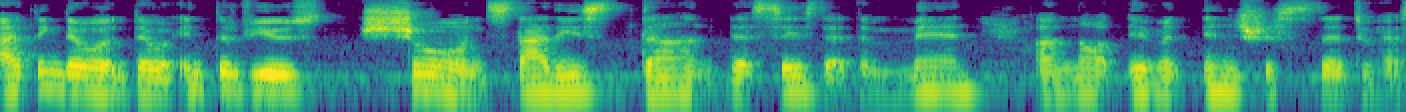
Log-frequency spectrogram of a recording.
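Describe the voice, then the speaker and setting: A man's voice: medium pitch, fairly bright tone, a little hiss or hum, poor audio. A young man talking earnestly in a monologue, stressing his points by repeating phrases. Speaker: vlogger. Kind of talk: monologue to camera.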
